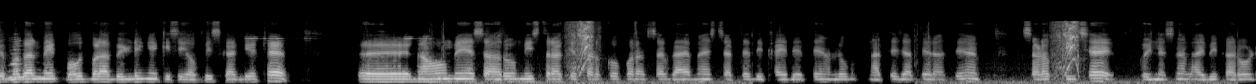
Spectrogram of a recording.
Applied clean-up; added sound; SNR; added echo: none; Zipper (clothing); 10 dB; none.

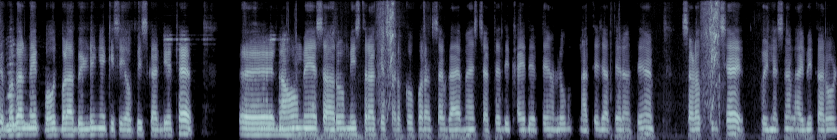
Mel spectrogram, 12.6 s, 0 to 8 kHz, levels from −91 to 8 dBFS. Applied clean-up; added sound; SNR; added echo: neural mask model RNNoise.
